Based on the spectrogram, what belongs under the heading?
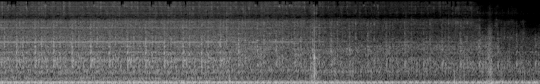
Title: engine knock 3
